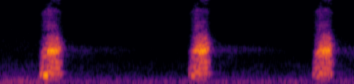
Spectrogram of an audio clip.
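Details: A single endangered boreal digging frog in the city giving three loud, short, buzzy croaks spaced about one and a half to two seconds apart, with near silence between them.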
